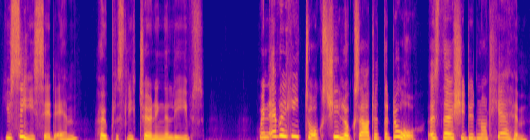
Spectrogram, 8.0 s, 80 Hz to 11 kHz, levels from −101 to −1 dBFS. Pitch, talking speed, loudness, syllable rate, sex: 270 Hz, 180 wpm, -17 LUFS, 5.0 syllables/s, female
